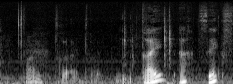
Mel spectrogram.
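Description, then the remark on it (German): Several light, irregular taps on a phone keypad as a telephone number is dialed digit by digit, mixed in with voices talking and exclaiming. “Naja, ich lasse ihn mal tippen.”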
